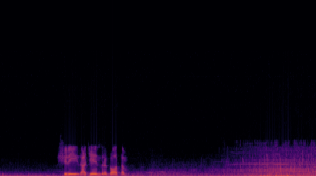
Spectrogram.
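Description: A large outdoor crowd murmurs and cheers.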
